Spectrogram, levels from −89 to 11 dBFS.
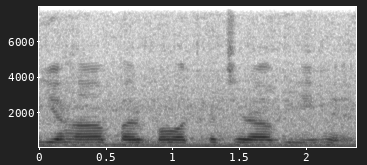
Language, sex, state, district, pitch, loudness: Hindi, female, Haryana, Charkhi Dadri, 155 Hz, -15 LUFS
